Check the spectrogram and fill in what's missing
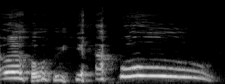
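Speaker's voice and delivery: high, loud ecstatic whoop with laughter; ecstatic devotee. Retold or imitated. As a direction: burst out in laughing rapture at the holy name. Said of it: "hear the name of Krishna and go".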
